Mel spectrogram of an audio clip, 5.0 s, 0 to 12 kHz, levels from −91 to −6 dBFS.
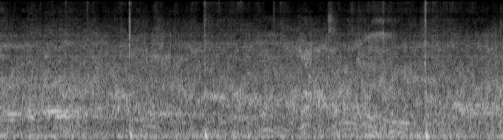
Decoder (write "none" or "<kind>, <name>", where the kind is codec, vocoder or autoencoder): codec, HILCodec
